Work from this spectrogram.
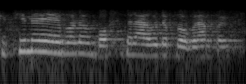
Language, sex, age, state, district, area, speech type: Odia, female, 30-45, Odisha, Sambalpur, rural, conversation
